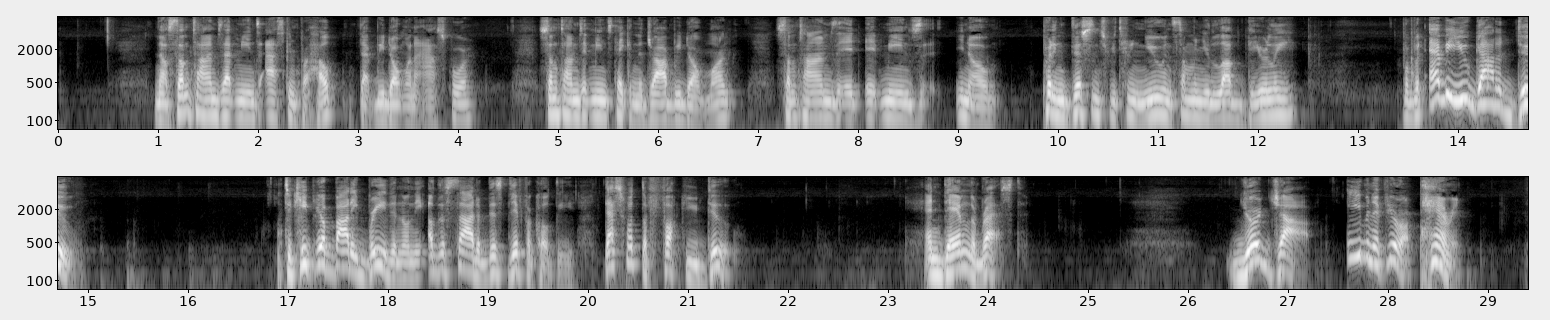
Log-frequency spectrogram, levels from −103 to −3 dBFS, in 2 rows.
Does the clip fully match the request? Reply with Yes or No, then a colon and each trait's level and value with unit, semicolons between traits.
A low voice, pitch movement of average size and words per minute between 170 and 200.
No: low, 120 Hz; average, 4.6 semitones; average, 150 wpm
